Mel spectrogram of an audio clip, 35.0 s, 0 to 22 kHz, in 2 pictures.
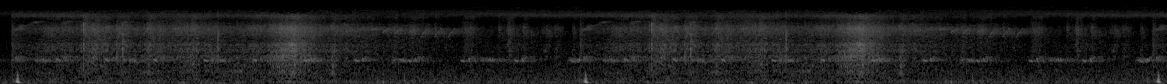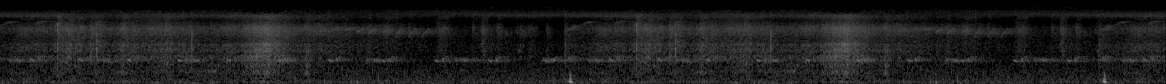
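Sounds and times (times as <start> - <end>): faint pulsing chirr: 0.0 - 35.0
steady hiss: 0.0 - 35.0.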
